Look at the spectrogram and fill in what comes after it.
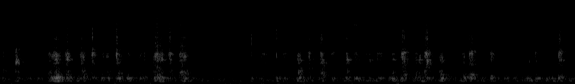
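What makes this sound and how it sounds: A wooden stylus scratches the black coating of a flat, wax-coated scratch-art paper sheet lying on a table and held down by the left hand. A quick run of short, dry, bright scraping strokes comes in bursts, with a brief quieter stretch near the middle before the scratching picks up again.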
